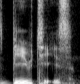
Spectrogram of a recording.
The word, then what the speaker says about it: BUTAS: The acronym is BUTAS, pronounced, if you want to remember it more easily, as BEWTAS. That's BEWTAS. Not the most memorable acronym ever, I must admit, but it does cover everything, and so it is hugely useful.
